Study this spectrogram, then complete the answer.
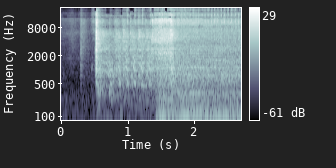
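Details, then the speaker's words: Ford Fiesta RS Turbo, stored 17 years, after cam belt change and with a borrowed Renault 5 Turbo fuel pump: starter whirr, then a clean catch into a steady, even low idle; normal start. "That's the good news. All up to temperature. The fans cut in and out."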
